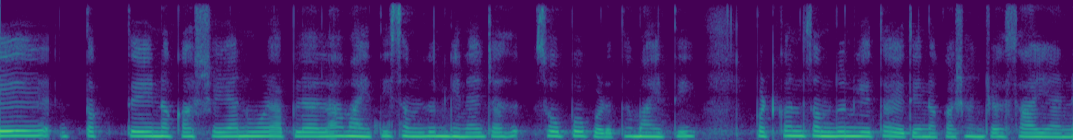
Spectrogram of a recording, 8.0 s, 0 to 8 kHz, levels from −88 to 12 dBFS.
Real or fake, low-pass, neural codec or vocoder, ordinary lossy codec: real; none; none; none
